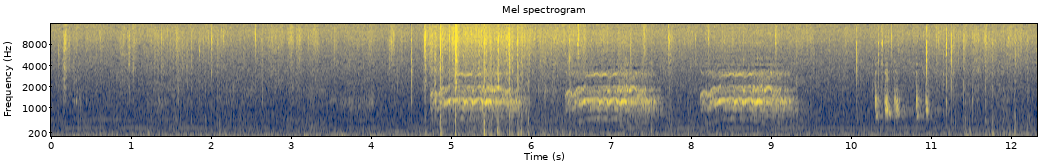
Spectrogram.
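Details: Miniature horse running and playing with a one-year-old baby; after a quiet start, three wavering, tonal whinnies of about a second each follow in quick succession, with faint thuds and rustling between them.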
